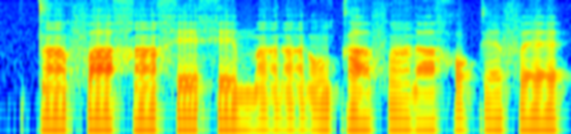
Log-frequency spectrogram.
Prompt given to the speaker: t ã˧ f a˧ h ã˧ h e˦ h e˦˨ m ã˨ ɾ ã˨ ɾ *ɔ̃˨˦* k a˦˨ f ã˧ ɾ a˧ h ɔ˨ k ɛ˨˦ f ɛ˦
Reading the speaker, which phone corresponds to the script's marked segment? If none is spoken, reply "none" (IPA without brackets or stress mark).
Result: ɔ̃˨˦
